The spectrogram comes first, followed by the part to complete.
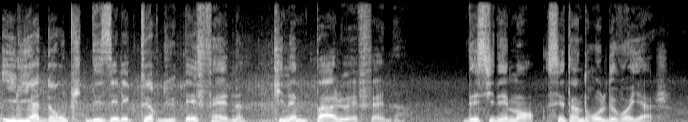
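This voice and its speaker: There is noticeable background noise as a man speaks at a fairly high pitch. He goes very slowly, and his pitch swings very widely. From Portugal. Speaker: documentary filmmaker. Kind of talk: documentary narration.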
